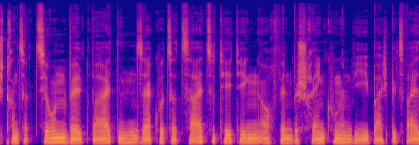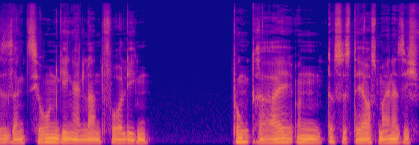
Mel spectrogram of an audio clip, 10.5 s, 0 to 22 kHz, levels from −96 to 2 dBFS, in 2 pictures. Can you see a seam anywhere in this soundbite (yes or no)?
no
